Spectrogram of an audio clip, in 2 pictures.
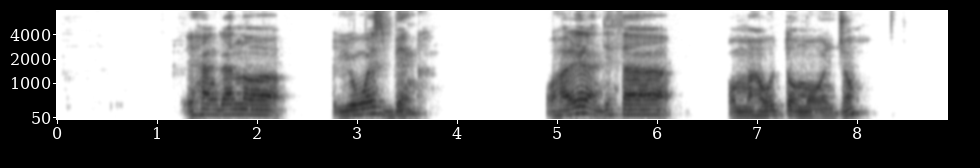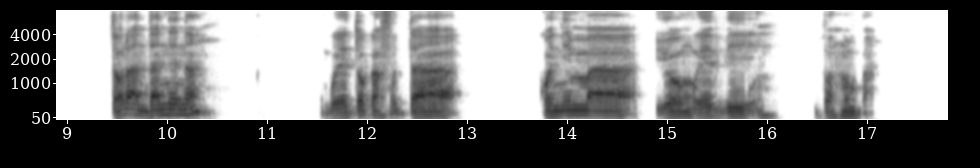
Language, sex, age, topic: Oshiwambo, male, 25-35, finance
